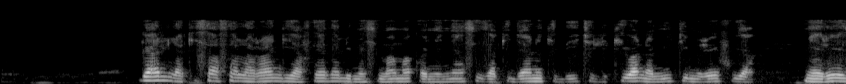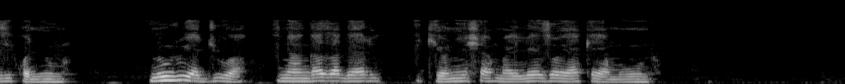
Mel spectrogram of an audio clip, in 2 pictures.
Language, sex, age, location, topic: Swahili, male, 36-49, Mombasa, finance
